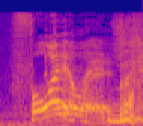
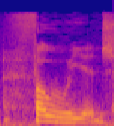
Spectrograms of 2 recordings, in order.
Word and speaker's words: foliage: what do you say i used to say foliage foilage well i know that i just did a story on it though so i had to really make sure i pronounced it foliage okay but then more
